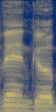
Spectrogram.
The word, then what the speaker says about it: van Gogh: I think so but we're gonna say Vincent van Gogh because we are Americans so that's our unit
